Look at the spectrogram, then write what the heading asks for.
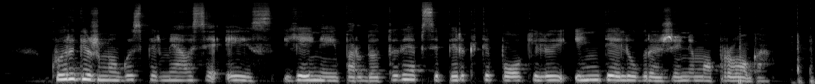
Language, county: Lithuanian, Utena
